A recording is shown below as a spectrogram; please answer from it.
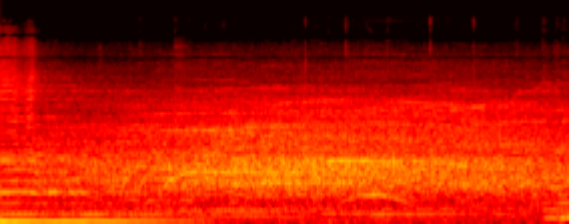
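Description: Music with a heavy bass fades out about a second and a half in, leaving a concert crowd cheering and whooping.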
